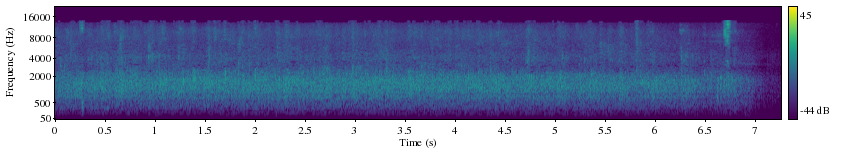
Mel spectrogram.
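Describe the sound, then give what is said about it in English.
A crowd claps steadily in a dense, sustained wash of applause at a college baseball program event, holding at an even loudness for about six seconds before fading out quickly at the end. No one speaks over it. “So if you'll join me in giving them a round of applause.”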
